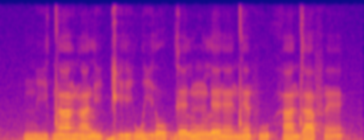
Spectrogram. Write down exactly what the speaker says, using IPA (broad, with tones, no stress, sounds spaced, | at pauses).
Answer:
m i˨ d ã˧ ɡ ã˨ l i˨ ɡ i˧ ɾ i˨ w i˧ ɾ o˨ ɡ ɛ˨ l ũ˧ l ɛ˨ ɾ ɛ̃˨ d ɛ̃˧ f u˨ h ã˧ d a˧ f ɛ̃˨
